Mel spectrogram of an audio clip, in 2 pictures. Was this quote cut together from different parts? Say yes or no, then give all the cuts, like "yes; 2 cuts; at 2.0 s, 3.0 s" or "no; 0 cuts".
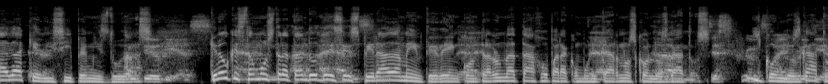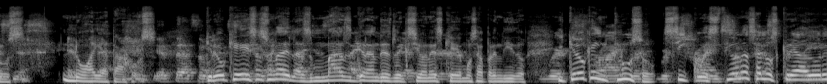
no; 0 cuts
